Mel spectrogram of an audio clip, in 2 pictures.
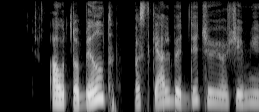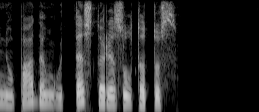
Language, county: Lithuanian, Vilnius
